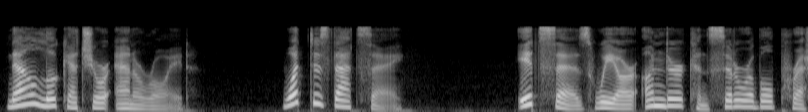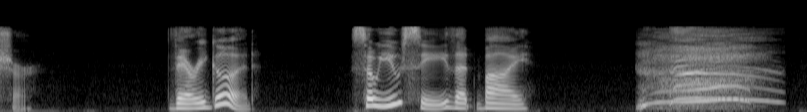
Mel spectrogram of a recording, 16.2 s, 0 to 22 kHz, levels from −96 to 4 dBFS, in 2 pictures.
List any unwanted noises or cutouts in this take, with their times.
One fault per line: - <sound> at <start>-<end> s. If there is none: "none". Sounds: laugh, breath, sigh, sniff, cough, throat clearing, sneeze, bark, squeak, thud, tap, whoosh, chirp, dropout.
- breath at 14.4-15.9 s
